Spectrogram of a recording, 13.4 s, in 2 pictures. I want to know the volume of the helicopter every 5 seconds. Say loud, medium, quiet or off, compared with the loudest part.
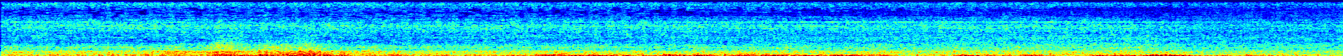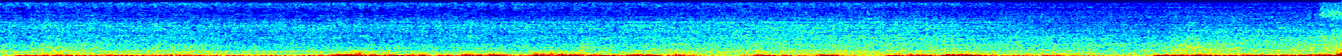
loud, loud, medium.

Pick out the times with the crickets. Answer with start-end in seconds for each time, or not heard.
not heard.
